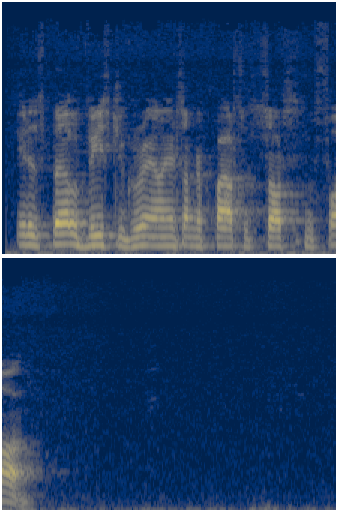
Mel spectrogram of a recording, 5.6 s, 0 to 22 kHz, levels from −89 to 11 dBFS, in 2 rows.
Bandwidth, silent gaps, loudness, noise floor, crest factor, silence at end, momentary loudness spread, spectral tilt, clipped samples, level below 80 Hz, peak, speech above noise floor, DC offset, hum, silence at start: 15.5 kHz; none; -24 LUFS; -63 dBFS; 20 dB; 2.5 s; 9 LU; -7.5 dB/octave; under 0.1%; -60 dBFS; -6 dBFS; 39 dB; under 0.1%; none; 0.15 s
